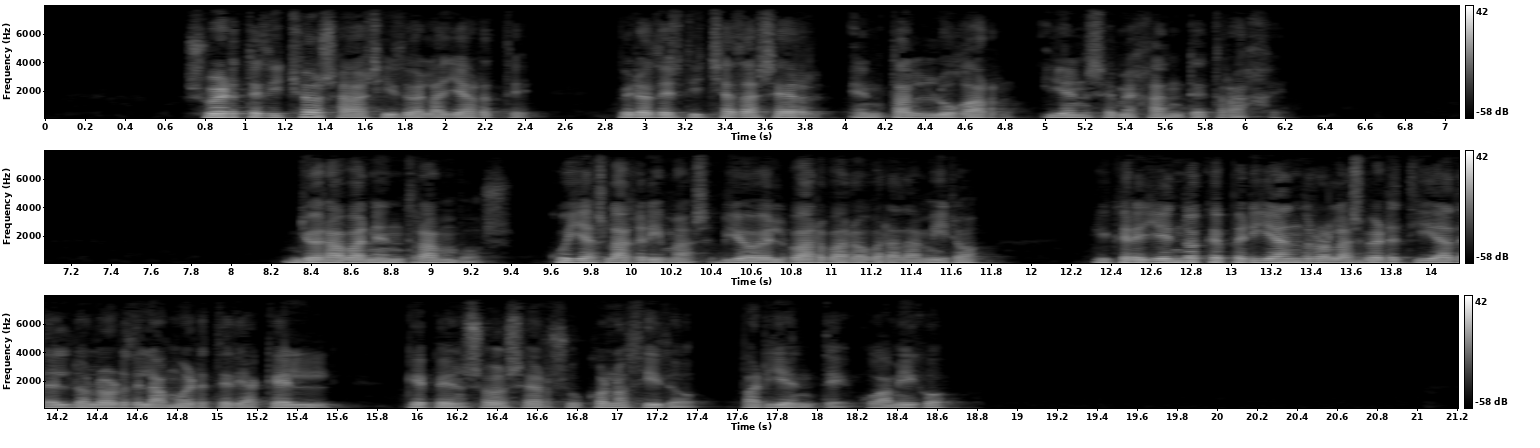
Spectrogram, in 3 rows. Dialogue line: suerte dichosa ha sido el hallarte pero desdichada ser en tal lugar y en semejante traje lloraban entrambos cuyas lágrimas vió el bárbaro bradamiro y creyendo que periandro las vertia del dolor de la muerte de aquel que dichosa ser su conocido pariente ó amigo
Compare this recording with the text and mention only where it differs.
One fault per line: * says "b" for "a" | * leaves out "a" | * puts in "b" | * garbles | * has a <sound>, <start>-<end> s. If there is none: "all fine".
* says "pensó" for "dichosa"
